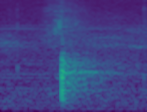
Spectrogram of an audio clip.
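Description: A knife slices through a blanched green asparagus stalk into small rounds on a cutting board, making one short, crisp crunch with a quick tap that fades almost at once. The slight crunch shows the asparagus is only just cooked and still crisp, as it will finish cooking with the eggs.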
